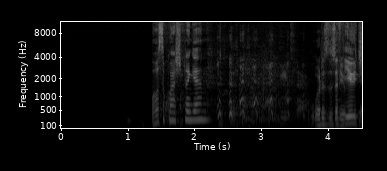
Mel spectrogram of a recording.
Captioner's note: audience laughs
